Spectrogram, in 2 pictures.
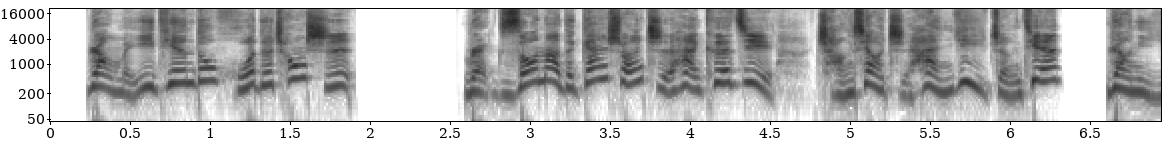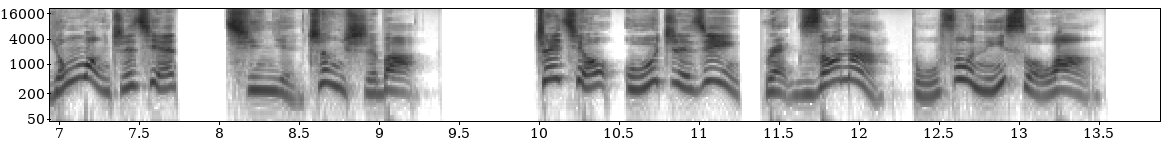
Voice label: mandarin VO; Rexona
